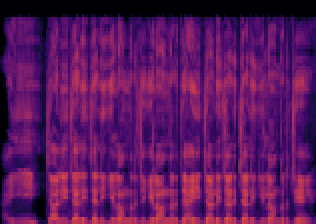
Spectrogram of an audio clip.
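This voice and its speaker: A woman's voice: mid-range voice, fairly even intonation, brisk, darkish tone, smooth, close to an everyday voice. A woman voicing a mischievous little boy in a doll play, bragging about his prank. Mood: gleeful. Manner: playful, gleeful, bragging.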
